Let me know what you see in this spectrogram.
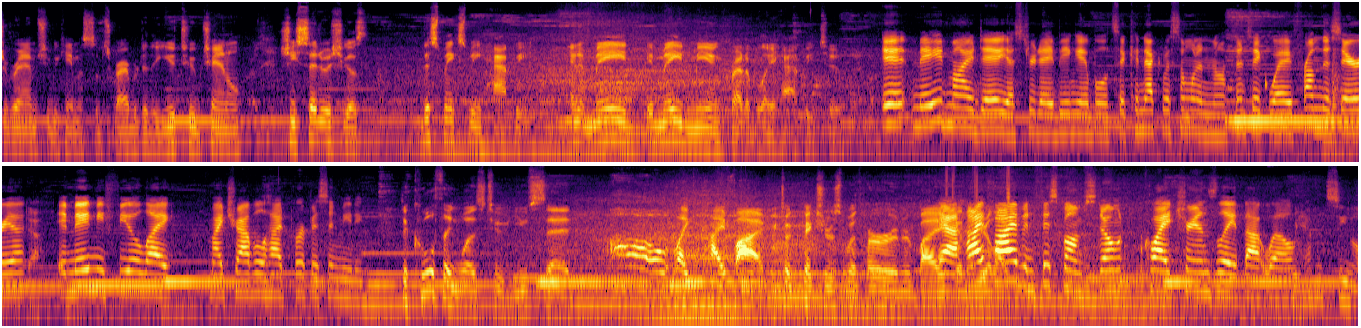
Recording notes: Chiang Mai, Thailand streets. Enjoy the banter and the street sounds from Chiang Mai.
